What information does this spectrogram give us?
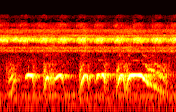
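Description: Barred Owl giving a rhythmic run of five deep hoots, the last drawn out and sliding downward, over a steady high hiss.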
